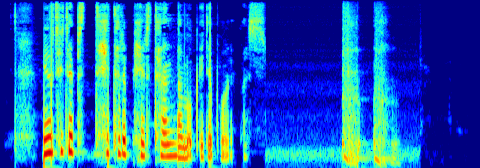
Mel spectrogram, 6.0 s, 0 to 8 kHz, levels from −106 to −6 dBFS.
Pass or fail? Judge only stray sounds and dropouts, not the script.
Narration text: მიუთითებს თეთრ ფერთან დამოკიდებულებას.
fail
